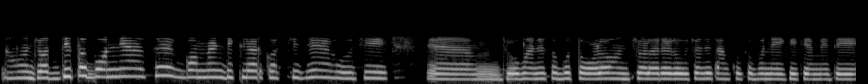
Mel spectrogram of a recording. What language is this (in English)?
Odia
